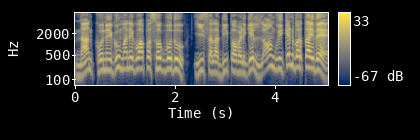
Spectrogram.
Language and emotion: Kannada, happy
